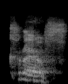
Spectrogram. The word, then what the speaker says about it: Kruif: I've learned to pronounce it like a Dutch person, Kruif, Paul de Kruif, called The Microbe Hunters.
